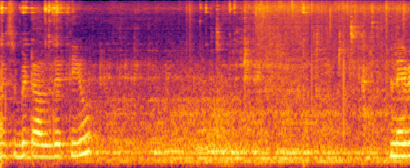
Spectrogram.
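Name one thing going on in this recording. Onion slices sizzle and crackle as they fry in hot oil.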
